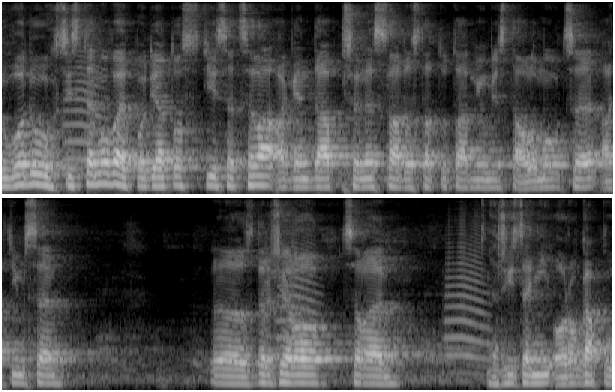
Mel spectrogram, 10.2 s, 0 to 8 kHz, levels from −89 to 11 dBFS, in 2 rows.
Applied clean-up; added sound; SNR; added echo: none; Brass instrument; 18 dB; reverberation time 0.4 s.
